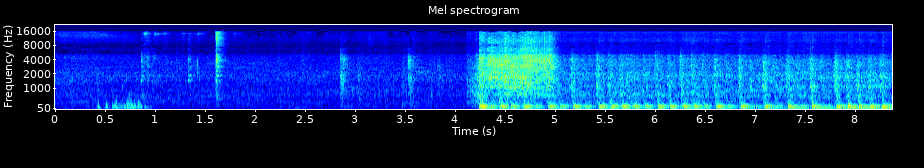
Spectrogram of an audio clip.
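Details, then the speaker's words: 1977 Honda CB100 K3 after engine rebuild, exhaust bracket replaced with thicker steel GL part: fires first try and settles into a low, even thumping idle; idle can now go low, cylinder head sounds smooth, normal start and idle. "Sekarang langsam bisa kecil ya. Head juga suaranya halus."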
